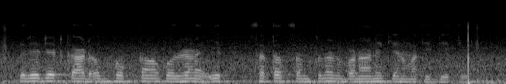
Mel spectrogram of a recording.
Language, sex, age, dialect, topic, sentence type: Hindi, male, 60-100, Awadhi Bundeli, banking, statement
